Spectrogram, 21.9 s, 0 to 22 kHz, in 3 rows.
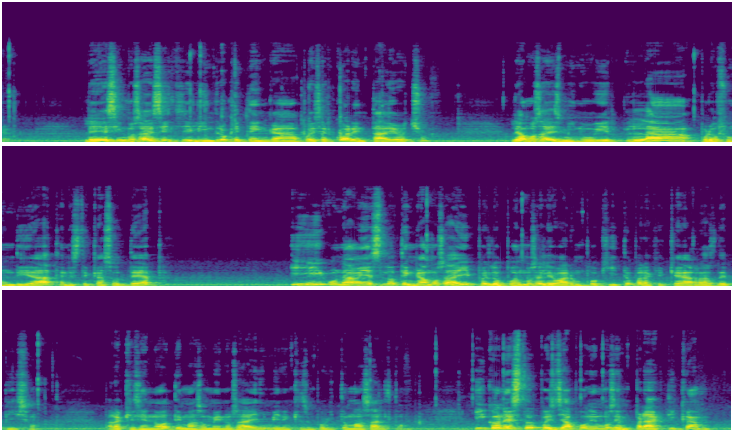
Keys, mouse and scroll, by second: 1.9-3.5 drag, 6.9-11.5 drag, 12.5-14.9 drag, 15.9-16.3 scroll up 2, 18.3 middle click, 18.3-18.6 scroll up 1, 19.3-19.7 shift+middle drag, 19.8 middle click, 20.3-20.7 shift+middle drag, 20.8-21.1 scroll up 2, 21.5 scroll up 1, 21.5-21.8 scroll down 3.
